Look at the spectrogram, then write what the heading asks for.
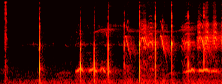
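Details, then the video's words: A talking parrot gives a rapid run of sharp clicks, short squawks and brief whistled notes, growing busier and harsher toward the end. "Talking Parrot"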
